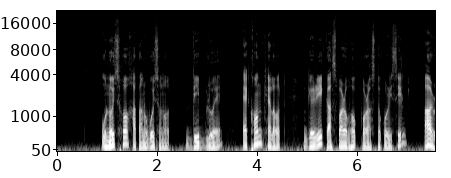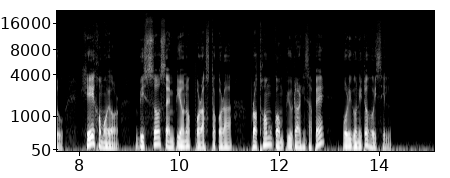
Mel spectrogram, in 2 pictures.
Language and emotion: Assamese, neutral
